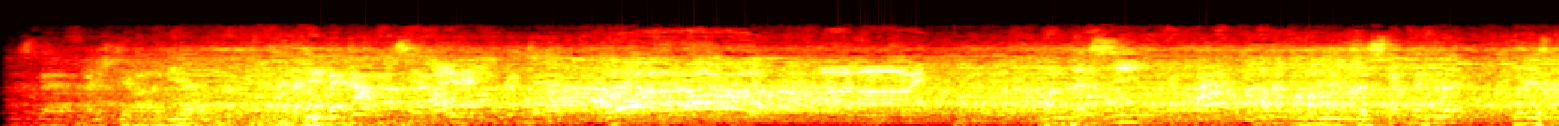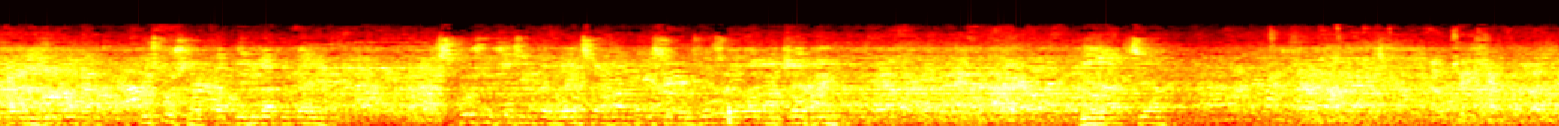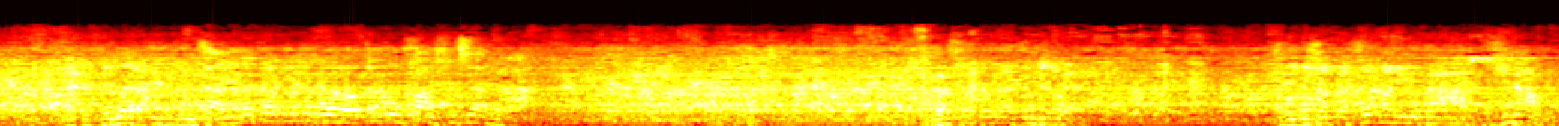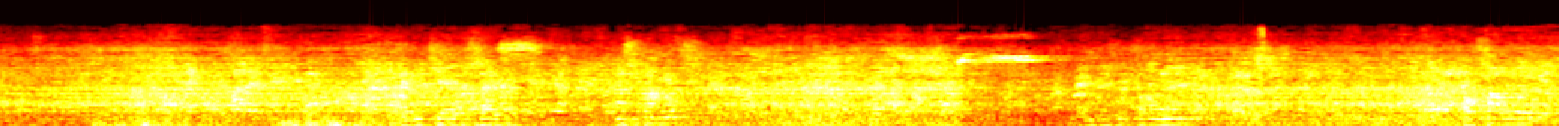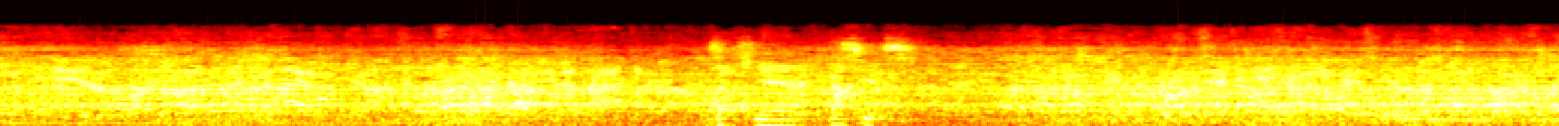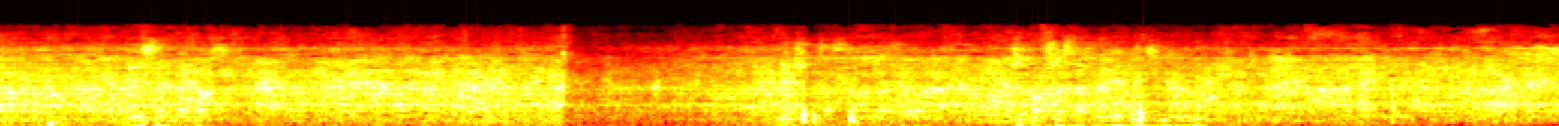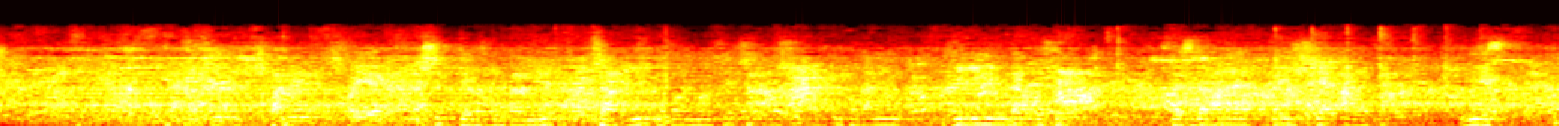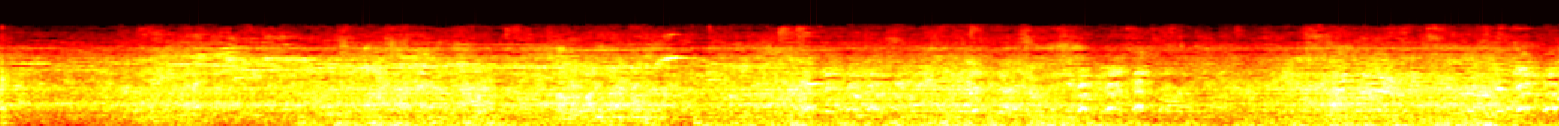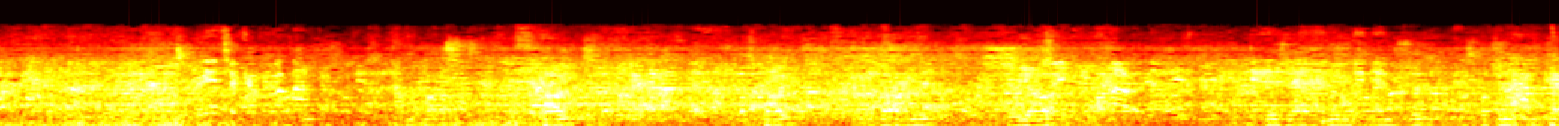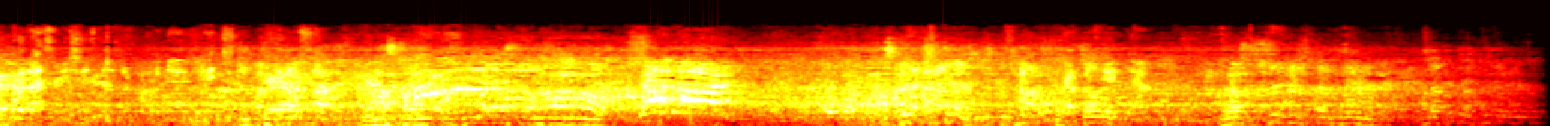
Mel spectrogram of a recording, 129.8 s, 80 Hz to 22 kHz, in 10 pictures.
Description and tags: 57 minut holland spain match110710
11.07.2010: between 20.30 -23.30. in the beer garden (outside bar) on the Polwiejska street in the center of Poznan in Poland. the transmission of the final Fifa match between Holland and Spain.
beer-garden, fans, field-recording, fifa, holland-spain-match, noise, people, poland, poznan, transmission, voices, vuvuzele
